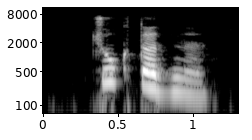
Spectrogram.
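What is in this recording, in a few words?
"чуктӧдны", Komi, female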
